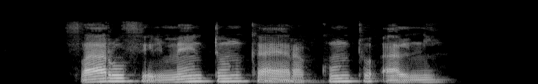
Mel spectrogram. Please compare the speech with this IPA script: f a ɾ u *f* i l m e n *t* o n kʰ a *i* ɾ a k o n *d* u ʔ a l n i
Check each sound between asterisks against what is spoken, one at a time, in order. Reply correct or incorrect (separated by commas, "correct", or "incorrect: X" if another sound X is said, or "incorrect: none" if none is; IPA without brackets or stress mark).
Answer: correct, correct, incorrect: j, incorrect: t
